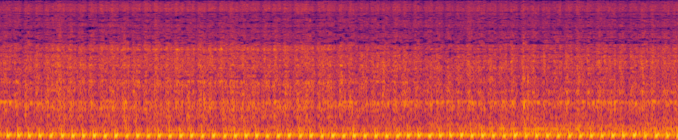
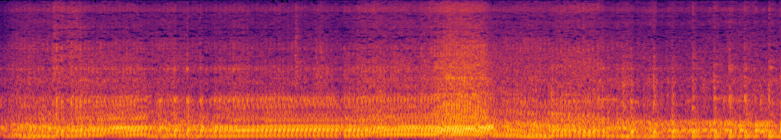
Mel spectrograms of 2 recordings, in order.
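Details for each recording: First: Honda Scoopy scooter lacking power, heavy sluggish acceleration: rough pulsing churn from the CVT belt drive about two beats a second over idle; roller housing damaged, spacer seized and unable to move, needs replacing. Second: Honda Scoopy ESP scooter after replacing the damaged CVT roller housing with its stuck spacer (before: no power, weak pull, rough CVT noise): engine note climbs smoothly with throttle, no slipping or judder; acceleration and top speed good; normal acceleration.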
